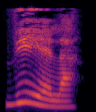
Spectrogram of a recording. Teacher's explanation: pronounced Vielä. with the emphasis on the first syllable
